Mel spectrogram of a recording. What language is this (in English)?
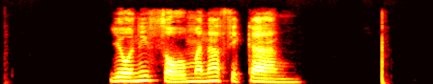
Thai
